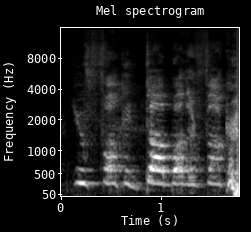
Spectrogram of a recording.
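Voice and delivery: very high, shrill, all-out furious screaming yell. The speaker retells what he screamed at someone at the end, retelling a yell. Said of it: "I'm fucking yelling at him".

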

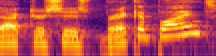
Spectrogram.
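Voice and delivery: rising, question-like lilt on "lines". Told to upturn it at the end, speaker repeats the title: rise on 'lines'. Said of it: "Upturn it at the end".

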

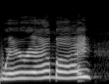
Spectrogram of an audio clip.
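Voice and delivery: very high-pitched, tearful, sobbing voice. Retelling a movie scene to a friend, acting out a man crying in a bathroom; imitating someone crying. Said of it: "And he starts screaming".

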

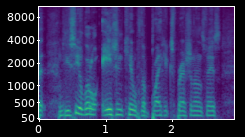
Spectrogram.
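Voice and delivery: plain

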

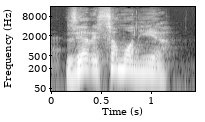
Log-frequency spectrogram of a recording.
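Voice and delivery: trembling, unsteady, quivering, high-pitched voice. Entering a dark dressing-room, a man speaks with his back to the door: quivering voice. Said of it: "in a quivering voice".

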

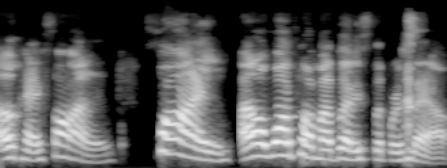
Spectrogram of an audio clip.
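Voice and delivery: slow, irritated, grudging tone. Retelling being refused bunny slippers: retelling own irritated words. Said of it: "So I was irritated from that".

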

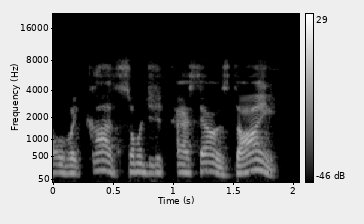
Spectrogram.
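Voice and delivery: mock panicky scream, cry of alarm. Describing how she screams over anything, imitating someone screaming. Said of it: "she screams like".

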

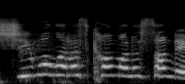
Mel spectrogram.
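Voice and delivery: excited burst. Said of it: "I was so excited".

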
